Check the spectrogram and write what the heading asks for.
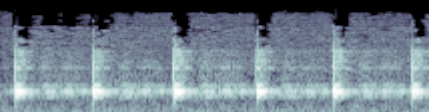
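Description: A wooden fish (moktak) struck in a steady beat, about five hollow, pitched knocks two and a half a second, keeping time for the sutra chant between verses.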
